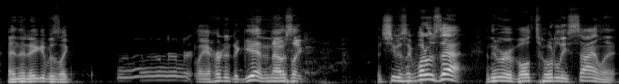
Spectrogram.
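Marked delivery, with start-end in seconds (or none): 1.2-2.1 very high, faint squeak; barely audible high noise; tiny soft voice. Retold or imitated. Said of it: "a tiny little soft voice". 4.2-4.7 higher-pitched alarmed question; startled date. Retold or imitated.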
